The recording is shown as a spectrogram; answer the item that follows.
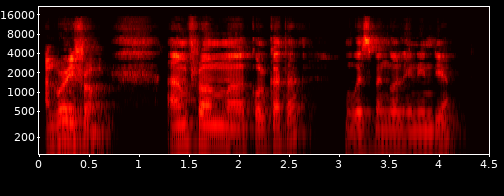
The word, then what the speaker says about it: Kolkata: Yeah, and it's recently has been changed from Calcutta to Kolkata officially in India. – Okay. – So that's why we like to prefer it as, like to pronounce it as Kolkata.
